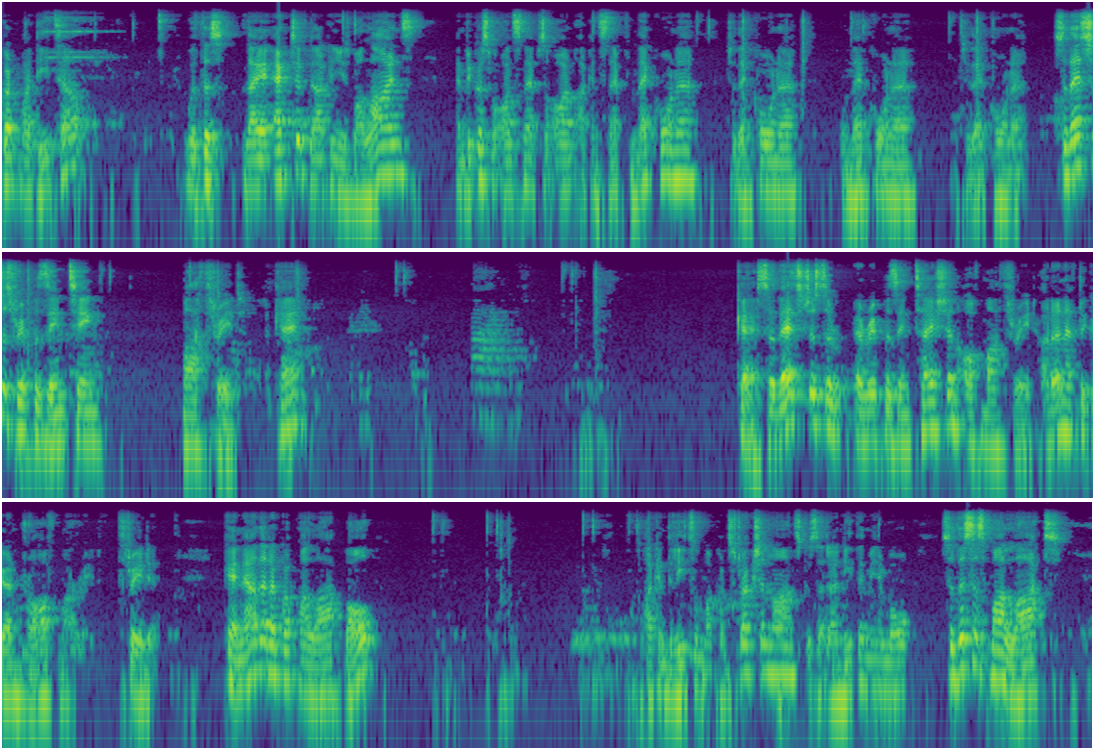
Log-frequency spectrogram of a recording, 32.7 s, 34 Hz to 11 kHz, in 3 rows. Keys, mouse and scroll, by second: 0.2 middle click, 0.5 middle click, 0.6 middle click, 1.3 middle click, 3.5 click, 4.0 middle click, 4.0 middle click, 4.6 scroll, 6.0 click, 7.0 click, 8.1 middle click, 8.6 click, 9.6 click, 9.9 middle click, 10.0 middle click, 10.3 middle click, 10.6 middle click, 10.6 middle click, 11.9 click, 12.9 click, 13.3 middle click, 13.3 middle click, 13.4 middle click, 14.9 click, 16.1-16.5 scroll, 16.6 click, 17.0-17.8 scroll, 18.3 middle click, 19.1 scroll, 19.6 scroll, 20.3 scroll, 21.0-22.1 scroll, 22.3 scroll, 22.9 scroll, 23.9 scroll, 25.3 scroll, 25.6 middle click, 25.6 middle click, 25.7 middle click, 26.2 click, 26.8 click, 26.8 Delete, 27.7 click, 28.2 Delete, 28.2 click, 29.0 middle click, 29.1 middle click, 29.9 middle click, 30.5 middle click.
